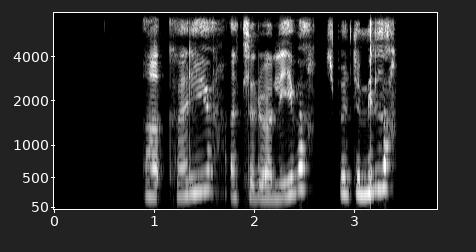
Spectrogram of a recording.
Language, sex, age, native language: Icelandic, female, 40-49, Swedish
